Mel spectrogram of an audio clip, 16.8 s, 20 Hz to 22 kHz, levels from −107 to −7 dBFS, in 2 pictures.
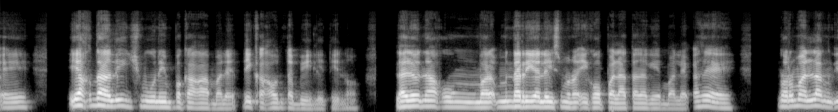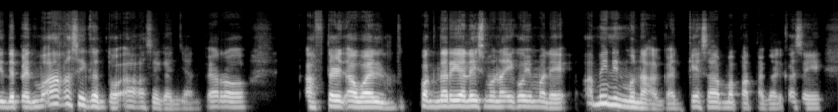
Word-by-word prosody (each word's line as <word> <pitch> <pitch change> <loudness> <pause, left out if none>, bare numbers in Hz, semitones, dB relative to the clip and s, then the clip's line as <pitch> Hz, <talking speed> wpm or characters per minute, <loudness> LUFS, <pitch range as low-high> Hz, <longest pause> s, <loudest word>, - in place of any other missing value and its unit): eh, 145 +2 -6 0.4
i-acknowledge 180 -3 +6
muna 155 -2 +2
yung 145 - -9
pagkakamali, 130 -5 -4
take 155 0 -3
accountability 125 -4 -7
'no. - - -19 0.4
Lalo 165 +2 +9
na 170 0 +4
kung 150 -1 -2
ma 145 0 +4
na-realize 155 -1 +5
mo 150 - -2
na 140 - +1
ikaw 140 0 -1
pala 130 -2 -1
talaga 130 -1 -3
yung 120 -1 -8
mali. 115 0 -8
Kasi 155 -5 -1 0.5
normal 170 +1 +2
lang 180 -1 +4
i-defend 155 0 -2
mo, - - -1
"Ah, 240 +1 +2
kasi 230 -2 -2
gan'to. 150 -4 -2
Ah, 160 -2 -7
kasi 140 -3 -10
ganyan." 115 +2 -13
Pero 155 -2 -5 0.6
after 165 +2 0
a 165 -1 +3
while, 150 -2 +4 0.3
'pag 175 -3 -1
na-realize 170 0 +2
mo 165 - -4
na 160 - -1
ikaw 160 +1 -2
yung 160 - -7
mali 135 -2 -3 0.2
aminin 225 -5 -1
mo 160 - -1
na 135 -4 -3
agad 115 +3 -12
kaysa 155 -2 -4
mapatagal 130 -3 -10
kasi, 125 -4 -11
150 Hz, 175 wpm, -23 LUFS, 135-165 Hz, 0.6 s, Lalo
